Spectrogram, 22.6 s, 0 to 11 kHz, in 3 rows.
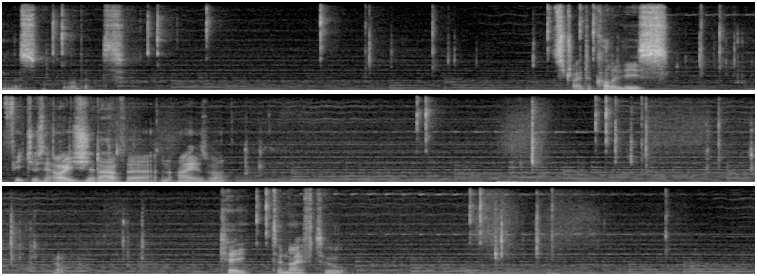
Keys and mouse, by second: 2.0-3.2 drag, 5.8 click, 6.4 middle click, 10.0 k, 15.3 ctrl+z, 16.4 k, 20.8 middle click.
